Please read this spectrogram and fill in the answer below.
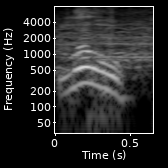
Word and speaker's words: Lil: L-I-L. Lil. I said, how do you pronounce that? They say Lil.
